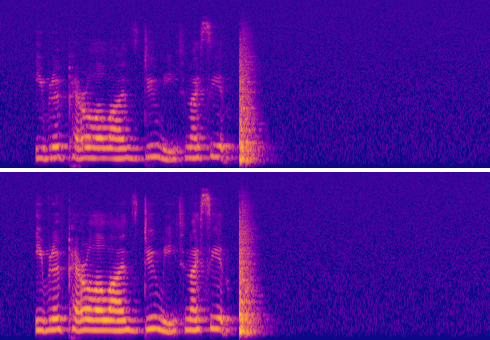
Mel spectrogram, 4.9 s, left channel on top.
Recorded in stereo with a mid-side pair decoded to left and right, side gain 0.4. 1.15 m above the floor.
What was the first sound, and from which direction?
A woman speaking, 55° right.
